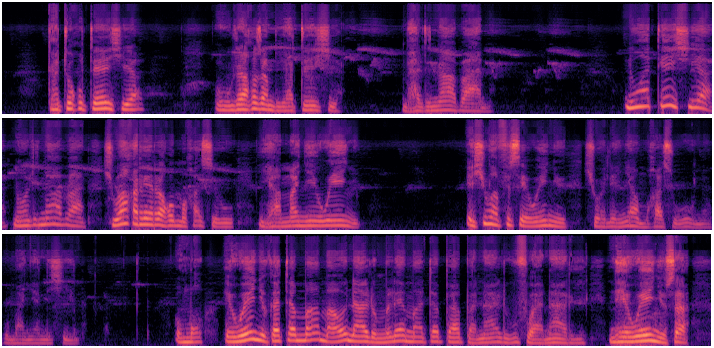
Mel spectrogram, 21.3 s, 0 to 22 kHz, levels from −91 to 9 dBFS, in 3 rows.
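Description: Throughout, the speech carries audible Opus compression, likely from a rate near 24 kbps. Bandwidth reaches about 20 kHz, yet it sounds grainy and rough.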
